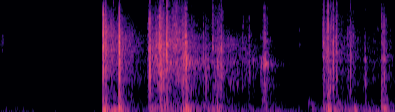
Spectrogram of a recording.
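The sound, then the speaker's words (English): A deck of oracle cards is shuffled in quick, crisp bursts of papery riffling, with a brief pause between flurries and no voices. “Shuffling. You just shuffle until you feel like you're ready.”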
